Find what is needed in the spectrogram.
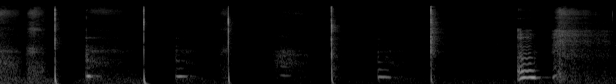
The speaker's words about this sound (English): I have to keep slapping my pussy because I don't trust myself to really edge.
